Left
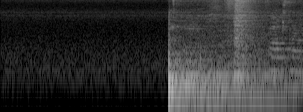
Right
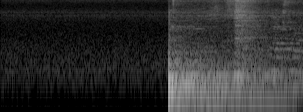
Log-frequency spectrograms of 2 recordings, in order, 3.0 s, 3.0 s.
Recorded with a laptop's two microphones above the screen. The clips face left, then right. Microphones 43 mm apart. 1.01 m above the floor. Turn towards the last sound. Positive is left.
turn(degrees=50)  # may be behind; listen again after turning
